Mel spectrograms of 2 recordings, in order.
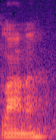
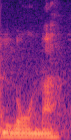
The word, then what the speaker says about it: Lorna: And he's like, Lana, Lorna, Laura. It's like, that's what I'm saying. She's like, no, Lorna.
